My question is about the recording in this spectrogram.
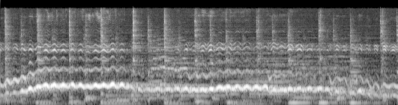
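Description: Music: an operatic voice with wide vibrato slides up into a long held high note and falls away near the end, over a bass line and light percussion.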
